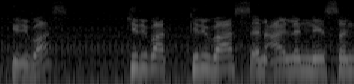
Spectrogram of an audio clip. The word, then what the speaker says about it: Kiribati: Kiribati but when we pronounce we say Kiribas.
